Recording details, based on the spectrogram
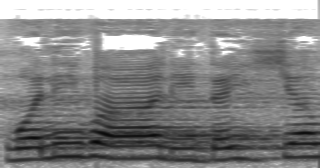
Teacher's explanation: یہاں پر مد اصلی ہوگی ولی والدیہ، اور لاسٹ میں جو یا آ رہا ہے اس کے اوپر تشدید ہے تو زور دے کے پڑھیں گے اور اس کو لمبا نہیں کرنا · وَلِوَالِدَيَّ وَلِلْمُؤْمِنِينَ یہاں پر حمزہ ساکن ہے تو جھٹکا محسوس ہوگا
